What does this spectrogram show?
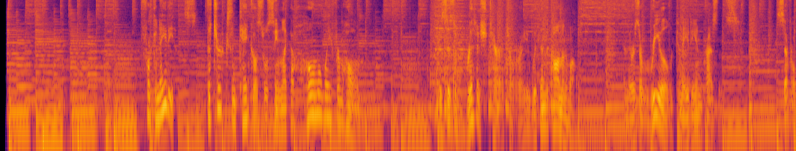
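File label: Commercial, male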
